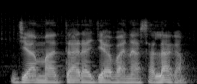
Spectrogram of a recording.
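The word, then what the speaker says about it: yamatarajabhanasalagam: Veréis, la palabra tiene sílabas cortas y sílabas largas. Y si la pronuncias correctamente, suena una combinación de sonidos. Corto, largo, largo. Después, largo, largo, largo. Después, largo, largo, corto.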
